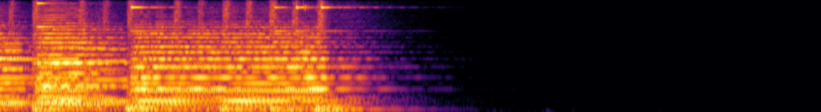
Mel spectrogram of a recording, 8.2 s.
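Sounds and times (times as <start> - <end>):
English folk music: 0.0 - 4.3.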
